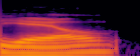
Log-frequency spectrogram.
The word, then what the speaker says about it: Yale: I went to Yale. Yep. Rhymes with jail.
